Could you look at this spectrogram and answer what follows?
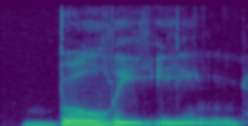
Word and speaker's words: bullying: 3 syllables, bullying, and the vowel is like took and hook, bull. So don't let your tongue go too high in the back and don't round your lips or it'll sound like bullying.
